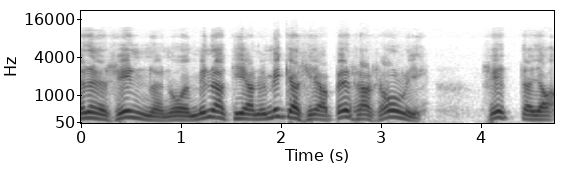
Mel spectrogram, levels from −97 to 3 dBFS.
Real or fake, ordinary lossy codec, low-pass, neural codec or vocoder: real; Opus, 24 kbps; 19.8 kHz; none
